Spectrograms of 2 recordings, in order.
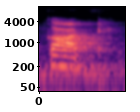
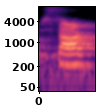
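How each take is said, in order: First: The word begins with a k sound. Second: The word begins with an s sound. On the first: The speaker calls it right. "इसको का पढ़ रहे हैं" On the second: The speaker calls it wrong. "ना कि हम इसको short पढ़ रहे हैं"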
